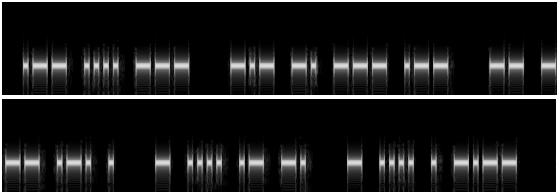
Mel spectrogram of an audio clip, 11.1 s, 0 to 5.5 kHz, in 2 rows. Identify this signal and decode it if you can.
Morse code, heard as a keyed tone, about 25 wpm, 700 Hz. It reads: WHO KNOW MORE THAN THEY
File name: Pinocchio / Pinocchio ch4 20 25 ik1hge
